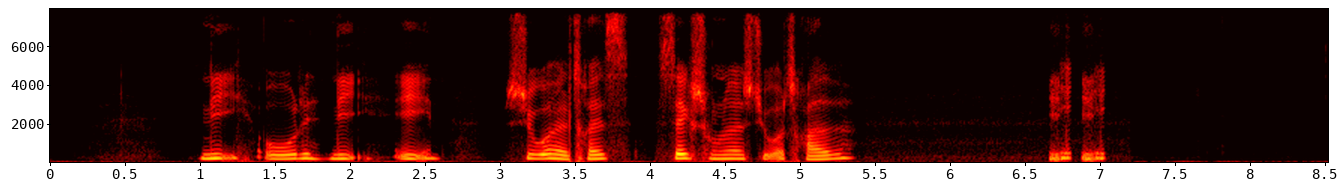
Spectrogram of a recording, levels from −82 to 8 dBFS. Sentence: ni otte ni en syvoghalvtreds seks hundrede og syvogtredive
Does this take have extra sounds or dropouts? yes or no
yes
